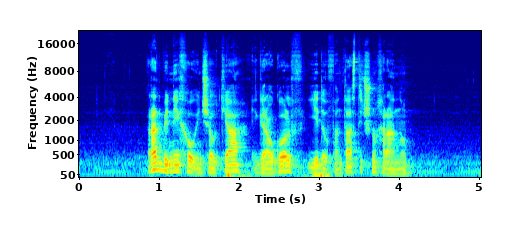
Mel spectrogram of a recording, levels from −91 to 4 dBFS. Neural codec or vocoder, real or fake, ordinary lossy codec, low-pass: none; real; none; none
